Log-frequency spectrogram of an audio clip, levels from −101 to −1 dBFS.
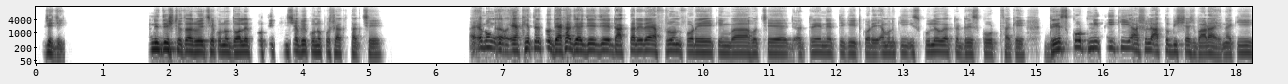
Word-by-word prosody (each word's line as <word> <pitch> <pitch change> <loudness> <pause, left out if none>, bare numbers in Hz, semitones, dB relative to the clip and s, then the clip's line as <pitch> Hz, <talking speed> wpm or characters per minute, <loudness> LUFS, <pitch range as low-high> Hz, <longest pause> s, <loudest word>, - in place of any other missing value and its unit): জ্বি, 130 - +4
জ্বি। 95 - -4 1.4
নির্দিষ্টতা 160 -4 +5
রয়েছে 135 +1 +4
কোনো 130 0 +3
দলের 130 0 +5
প্রতীক 135 -1 -10 0.2
হিসেবে 140 +1 +1
কোনো 130 -1 +2
পোশাক 120 -2 -3
থাকছে 110 -1 -4 1.6
এবং 205 +1 +2
আ - - +5 0.2
এক্ষেত্রে 185 +5 0
তো - - +2
দেখা 165 +7 +7
যায় 150 -2 +7
যে 155 - +4 0.2
যে, 155 - +4 0.2
ডাক্তারেরা 145 +3 +3
এপ্রোন 145 +3 -1
পড়ে 130 0 +1 0.2
কিংবা 120 -1 -2 0.2
হচ্ছে 120 +1 -6 0.4
এ - - -4
ট্রেনের 125 -1 -4
টিকিট 120 0 -6
করে। 115 -1 -3
এমনকি 120 0 -7 0.2
স্কুলেও 135 0 -2
একটা 125 - -10
ড্রেস 115 -1 -4
কোড 110 -1 -4 0.2
থাকে। 100 +1 -6 0.4
ড্রেস 165 +5 +2
কোড 215 0 +2
নিতি 195 +1 -5
কি 195 - -5 0.2
আসলে 160 +3 -3
আত্মবিশ্বাস 135 -3 -4
বাড়ায়? 115 -3 +1
নাকি 110 +3 -6
130 Hz, 140 wpm, -22 LUFS, 120-150 Hz, 1.6 s, দেখা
